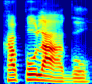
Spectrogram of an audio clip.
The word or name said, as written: Capolago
